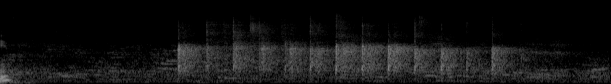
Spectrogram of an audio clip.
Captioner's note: applause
